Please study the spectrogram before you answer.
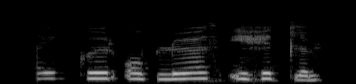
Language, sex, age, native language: Icelandic, male, 8, Icelandic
